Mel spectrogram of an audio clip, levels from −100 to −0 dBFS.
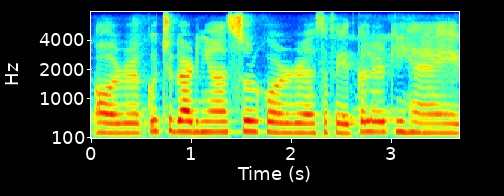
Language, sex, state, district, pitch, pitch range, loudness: Hindi, female, Delhi, New Delhi, 230 Hz, 220-240 Hz, -17 LUFS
